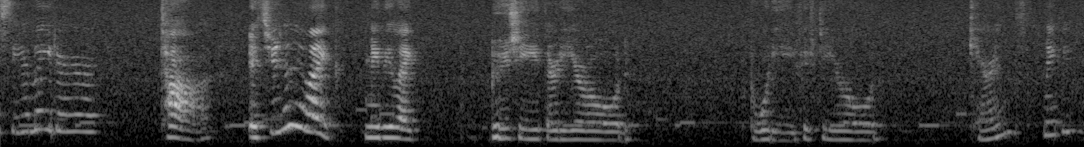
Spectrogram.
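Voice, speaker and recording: Against noticeable background noise, a woman at medium pitch talks at a fairly slow pace, her pitch swinging very widely, with long, frequent pauses. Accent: American. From Ohio, USA. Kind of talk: casual talk to camera.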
